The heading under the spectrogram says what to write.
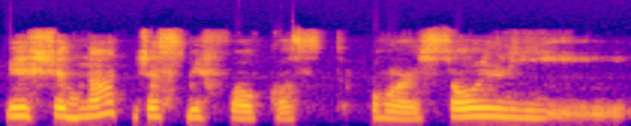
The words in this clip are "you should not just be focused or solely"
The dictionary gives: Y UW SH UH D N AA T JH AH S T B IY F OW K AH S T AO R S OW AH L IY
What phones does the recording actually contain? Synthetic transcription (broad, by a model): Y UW SH UH D N AA T JH AH S T B IY F OW K AH S T AO R S OW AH L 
